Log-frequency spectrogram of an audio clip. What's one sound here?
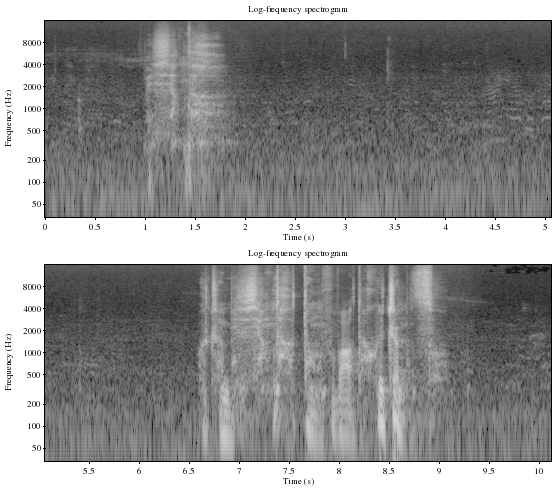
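A middle-aged man speaks gravely, close by.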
